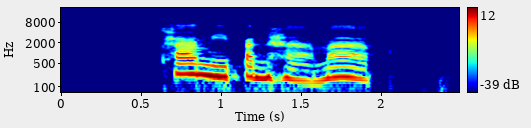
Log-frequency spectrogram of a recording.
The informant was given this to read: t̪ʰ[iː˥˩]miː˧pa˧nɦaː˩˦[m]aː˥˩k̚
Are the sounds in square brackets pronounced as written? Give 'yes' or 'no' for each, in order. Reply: no, yes

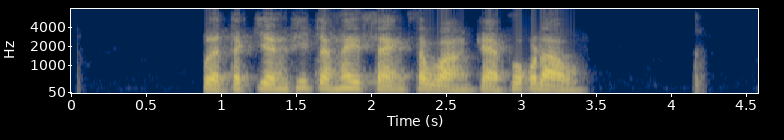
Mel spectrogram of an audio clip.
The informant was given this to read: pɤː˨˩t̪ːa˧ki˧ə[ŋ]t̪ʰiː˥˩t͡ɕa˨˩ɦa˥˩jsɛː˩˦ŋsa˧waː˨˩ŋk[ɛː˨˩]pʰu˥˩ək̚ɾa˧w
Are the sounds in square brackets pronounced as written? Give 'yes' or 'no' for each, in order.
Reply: yes, yes

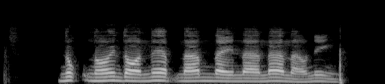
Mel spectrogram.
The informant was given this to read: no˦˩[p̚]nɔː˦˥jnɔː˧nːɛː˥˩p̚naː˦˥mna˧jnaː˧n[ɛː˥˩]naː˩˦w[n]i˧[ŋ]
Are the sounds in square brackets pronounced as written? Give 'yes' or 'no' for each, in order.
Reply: no, no, yes, yes

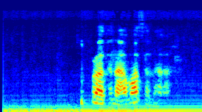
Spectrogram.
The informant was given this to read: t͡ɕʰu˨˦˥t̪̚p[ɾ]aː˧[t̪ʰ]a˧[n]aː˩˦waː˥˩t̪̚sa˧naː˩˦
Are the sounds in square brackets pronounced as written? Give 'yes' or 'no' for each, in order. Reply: yes, yes, yes

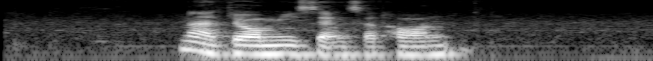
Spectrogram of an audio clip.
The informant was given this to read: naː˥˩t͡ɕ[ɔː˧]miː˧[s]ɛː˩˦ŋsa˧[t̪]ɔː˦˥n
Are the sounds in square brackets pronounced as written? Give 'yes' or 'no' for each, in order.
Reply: yes, yes, no

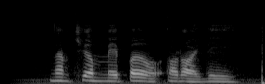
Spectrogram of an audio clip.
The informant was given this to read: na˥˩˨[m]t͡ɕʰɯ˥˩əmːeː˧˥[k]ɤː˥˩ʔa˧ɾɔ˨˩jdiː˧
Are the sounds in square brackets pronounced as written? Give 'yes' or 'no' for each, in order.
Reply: yes, no

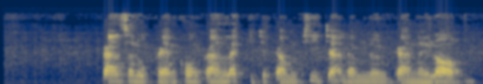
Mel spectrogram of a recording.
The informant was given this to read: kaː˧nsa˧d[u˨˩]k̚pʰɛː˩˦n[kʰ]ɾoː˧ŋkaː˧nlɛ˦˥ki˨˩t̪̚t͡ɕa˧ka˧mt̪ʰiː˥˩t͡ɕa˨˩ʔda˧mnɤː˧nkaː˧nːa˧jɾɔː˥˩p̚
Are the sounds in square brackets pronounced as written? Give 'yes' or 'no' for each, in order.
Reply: yes, yes

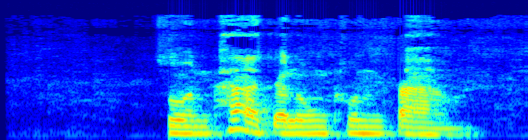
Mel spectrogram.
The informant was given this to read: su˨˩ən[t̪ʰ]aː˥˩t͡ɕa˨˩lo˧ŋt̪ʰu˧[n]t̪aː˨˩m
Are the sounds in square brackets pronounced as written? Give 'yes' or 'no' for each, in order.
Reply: yes, yes

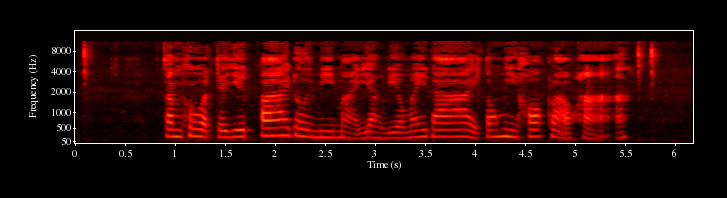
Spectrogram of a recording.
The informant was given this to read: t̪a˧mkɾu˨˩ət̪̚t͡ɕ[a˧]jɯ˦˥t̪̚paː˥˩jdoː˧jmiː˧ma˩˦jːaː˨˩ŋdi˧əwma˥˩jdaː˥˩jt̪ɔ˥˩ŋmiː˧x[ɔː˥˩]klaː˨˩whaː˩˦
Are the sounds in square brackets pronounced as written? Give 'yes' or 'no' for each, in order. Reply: no, yes

